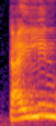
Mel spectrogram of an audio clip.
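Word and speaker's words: ptyalin: कहते हैं इसको पे टाइलिन भी कहते हैं देखो ये पी यहां पर साइलेंट रहता है इसका उच्चारण नहीं होता टाइलिन बोलते हैं इसको तो सलीब के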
